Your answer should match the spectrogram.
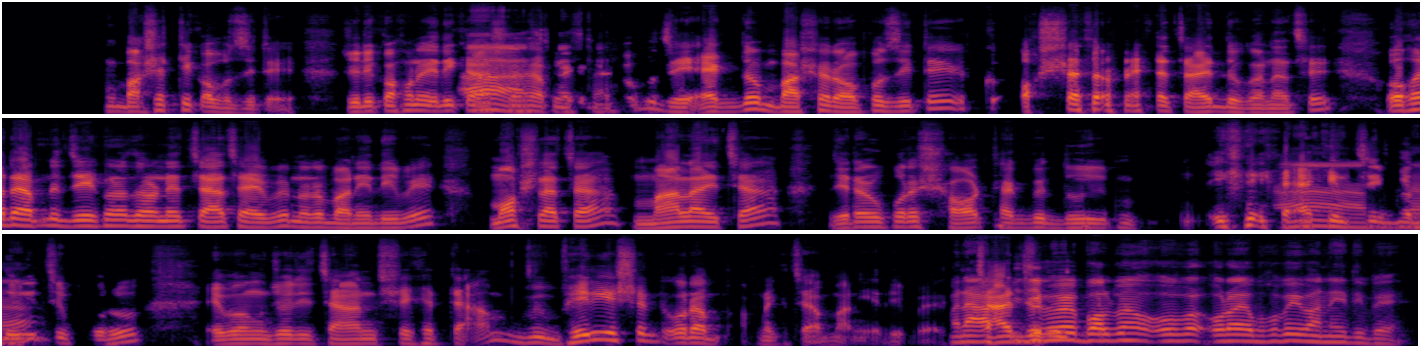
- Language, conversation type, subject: Bengali, podcast, বিদেশে দেখা কারো সঙ্গে বসে চা-কফি খাওয়ার স্মৃতি কীভাবে শেয়ার করবেন?
- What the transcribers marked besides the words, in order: laughing while speaking: "অসাধারণ একটা চায়ের দোকান আছে"; tapping; chuckle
